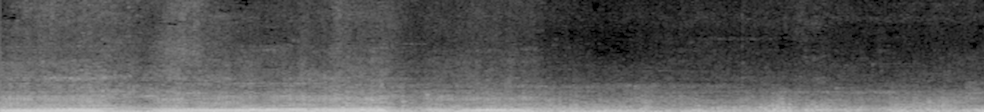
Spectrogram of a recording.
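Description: Motorcycle engine pulling away and accelerating through the gears, heard from the rider's seat. The pitch climbs, drops at a gear change just under a second in, climbs again for about two seconds, drops again near three seconds, rises briefly once more, then settles into a steadier, quieter cruise.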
